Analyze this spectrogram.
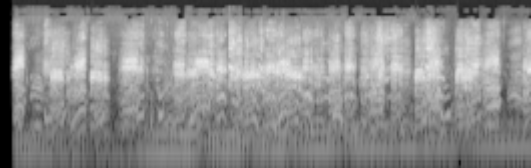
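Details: A flock of waterbirds (geese, ducks, coots and others) on a lagoon in Lo Barnechea, Chile, calling all at once: a dense overlapping chorus of harsh, nasal quacks and honks with a faint low hum underneath.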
